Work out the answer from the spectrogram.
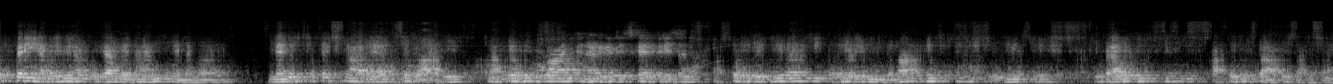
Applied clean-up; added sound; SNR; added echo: neural separator model SepFormer DNS4.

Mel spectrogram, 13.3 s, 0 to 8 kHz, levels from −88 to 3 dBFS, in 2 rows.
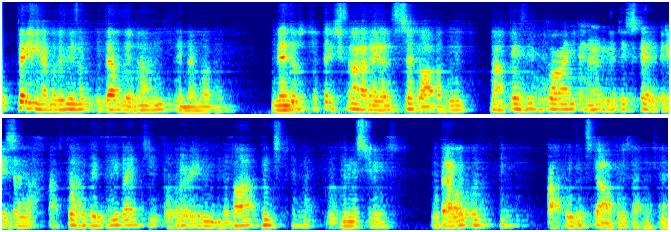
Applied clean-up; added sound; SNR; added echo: neural mask model DeepFilterNet 3.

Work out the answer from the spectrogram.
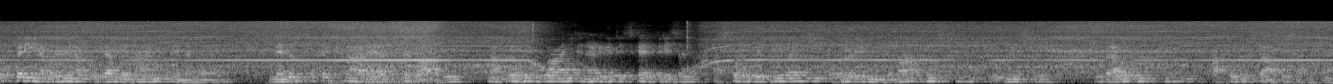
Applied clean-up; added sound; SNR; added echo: none; Domestic sounds, home sounds; 1 dB; reverberation time 0.8 s.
